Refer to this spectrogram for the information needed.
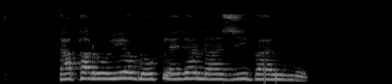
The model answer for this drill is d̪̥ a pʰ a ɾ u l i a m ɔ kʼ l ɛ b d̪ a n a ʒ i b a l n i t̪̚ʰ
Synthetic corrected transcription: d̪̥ a pʰ a ɾ u l i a m ɔ kʼ l ɛ d̪ a n a z i b a l n i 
